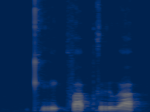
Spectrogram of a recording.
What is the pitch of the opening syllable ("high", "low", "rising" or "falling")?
low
